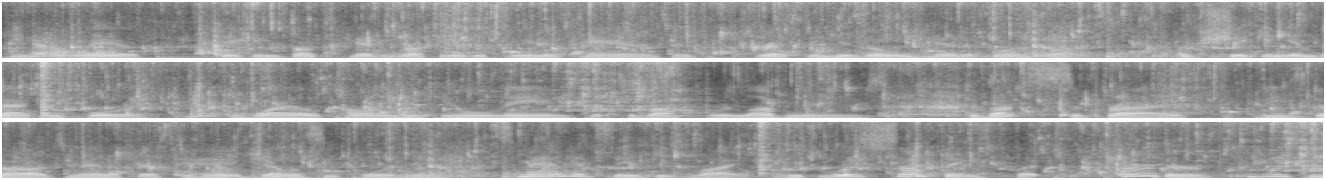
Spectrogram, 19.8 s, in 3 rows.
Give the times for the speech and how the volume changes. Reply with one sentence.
You can hear the speech from 0.0 to 19.7 s, at a steady volume.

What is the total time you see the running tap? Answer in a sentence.
The running tap can be heard for 20 seconds in total.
